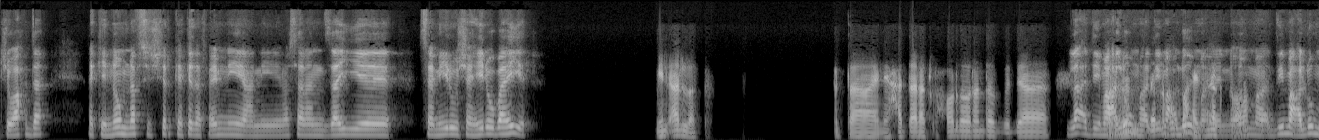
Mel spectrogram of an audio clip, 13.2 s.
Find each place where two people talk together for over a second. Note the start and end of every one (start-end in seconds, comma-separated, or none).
11.1-12.7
